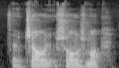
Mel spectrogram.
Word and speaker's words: changement: So changement.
